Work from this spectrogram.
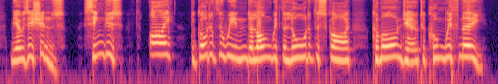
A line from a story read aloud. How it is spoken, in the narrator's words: Quetzalcoatl cried out again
